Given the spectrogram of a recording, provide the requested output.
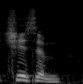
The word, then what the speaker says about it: Chisholm: First of all, I do think that the episode about Shirley Chisholm, I hope I'm pronouncing that correctly. – Chisholm.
